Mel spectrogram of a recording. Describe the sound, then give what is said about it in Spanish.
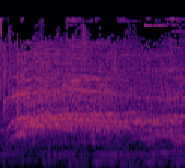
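Gryffindor students in the Hogwarts great hall cheer and whoop as a newly sorted classmate joins their house table. The crowd noise is loud and steady for the whole stretch, with shouts rising above it. “Hermión se dirige hacia la mesa de la casa Gryffindor. Sus compañeros la reciben con aplausos.”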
